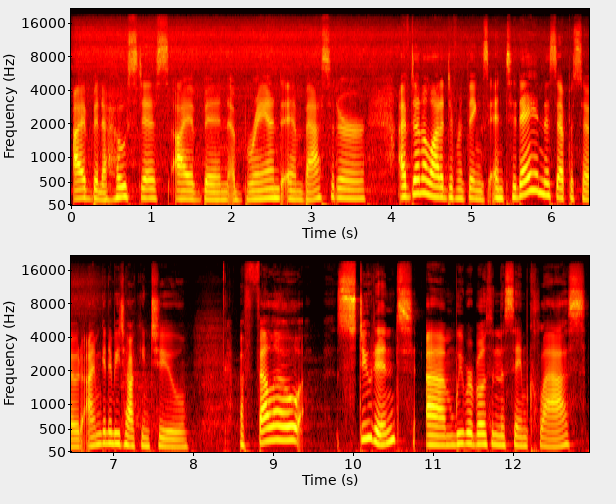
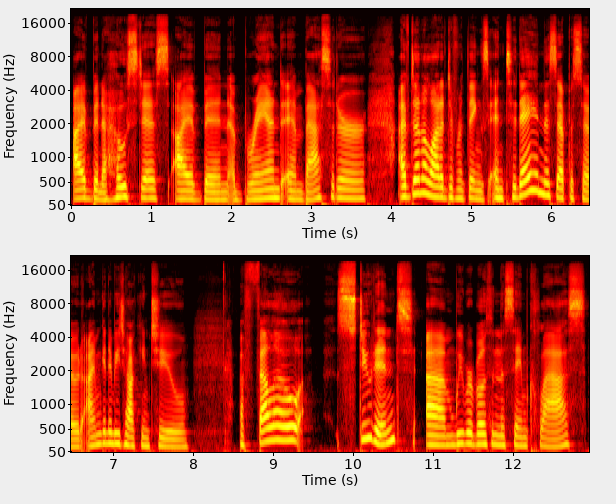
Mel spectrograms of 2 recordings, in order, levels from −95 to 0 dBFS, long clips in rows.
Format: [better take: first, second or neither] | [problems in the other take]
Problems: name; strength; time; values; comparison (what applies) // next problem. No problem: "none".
second | household noises; noticeable; throughout; 15 dB below the speech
